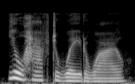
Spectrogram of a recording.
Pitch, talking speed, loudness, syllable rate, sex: 180 Hz, 220 wpm, -18 LUFS, 6.0 syllables/s, female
